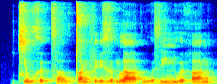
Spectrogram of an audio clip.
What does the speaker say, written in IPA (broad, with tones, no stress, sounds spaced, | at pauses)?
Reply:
t͡ɕ ə˧ w x ə˨˩ t̚ s a̤˨˩ w t̪ a˨˦ ŋ f ḛ˧˥ ɣ ə̰˧˥ m l aː˧˩ k w ṳ˨˩ ə̯ z i˧ ɲ u˧ ə̯ h a˨˦ ŋ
